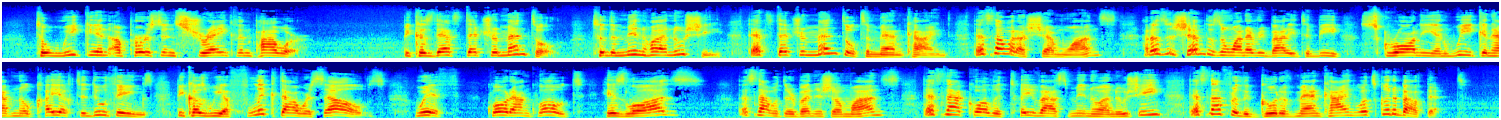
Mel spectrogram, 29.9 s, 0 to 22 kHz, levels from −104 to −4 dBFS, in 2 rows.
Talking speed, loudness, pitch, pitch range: 145 wpm, -21 LUFS, 210 Hz, 180-245 Hz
